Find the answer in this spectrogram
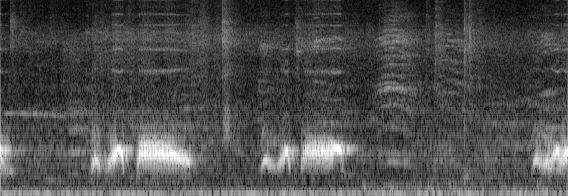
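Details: Spotted dove from a northern Vietnamese dove garden in Ba Vì: three cooing phrases about two seconds apart, each a quick double note leading into a drawn-out, level, throaty coo.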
